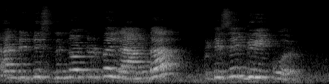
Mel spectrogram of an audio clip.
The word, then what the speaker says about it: lambda: It is a Greek word. Pronunciation is lambda.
